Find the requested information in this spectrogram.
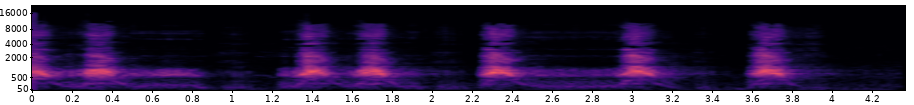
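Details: Dog barking at strangers, said to be territorial guarding; a run of sharp, loud barks, several in close pairs, about five bursts in four seconds with brief pauses between, no other sounds.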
